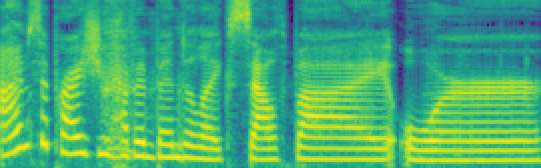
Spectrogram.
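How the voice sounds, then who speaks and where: Lively intonation marks this voice with a Midwestern accent, recorded very cleanly over a silent background. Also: woman. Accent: non-regionally specific Midwestern. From US Midwest. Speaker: podcast co-host. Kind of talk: casual chat.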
